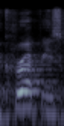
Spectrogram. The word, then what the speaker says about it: Kurupi: Is it the Kurupi's curse or the Corrupties curse? The Krupy's curse.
